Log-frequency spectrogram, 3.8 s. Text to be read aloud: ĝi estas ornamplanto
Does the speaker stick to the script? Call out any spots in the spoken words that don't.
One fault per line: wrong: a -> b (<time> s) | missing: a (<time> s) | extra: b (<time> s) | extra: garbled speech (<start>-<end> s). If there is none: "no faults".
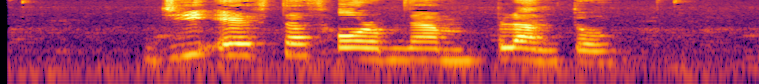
no faults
